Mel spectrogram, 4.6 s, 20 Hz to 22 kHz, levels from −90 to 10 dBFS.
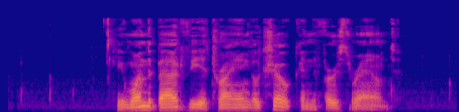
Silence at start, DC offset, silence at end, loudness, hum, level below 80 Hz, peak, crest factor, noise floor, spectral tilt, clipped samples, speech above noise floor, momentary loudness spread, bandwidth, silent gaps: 1.05 s; under 0.1%; 0.65 s; -26 LUFS; none; -66 dBFS; -8 dBFS; 20 dB; -67 dBFS; -5 dB/octave; under 0.1%; 41 dB; 15 LU; 11.5 kHz; none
